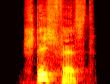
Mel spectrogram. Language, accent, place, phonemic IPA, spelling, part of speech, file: German, Germany, Berlin, /ˈʃtɪçfɛst/, stichfest, adjective, De-stichfest.ogg
- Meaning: 1. stiff, tough 2. sting-resistant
